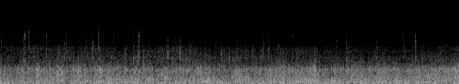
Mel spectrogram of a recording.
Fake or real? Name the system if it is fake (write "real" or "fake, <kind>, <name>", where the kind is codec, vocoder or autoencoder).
real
